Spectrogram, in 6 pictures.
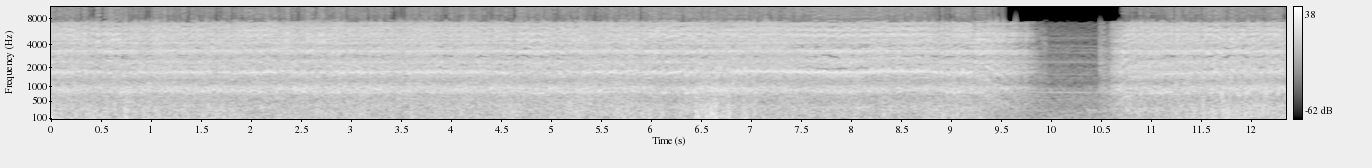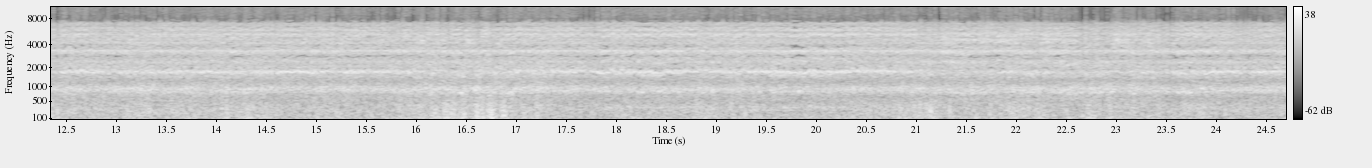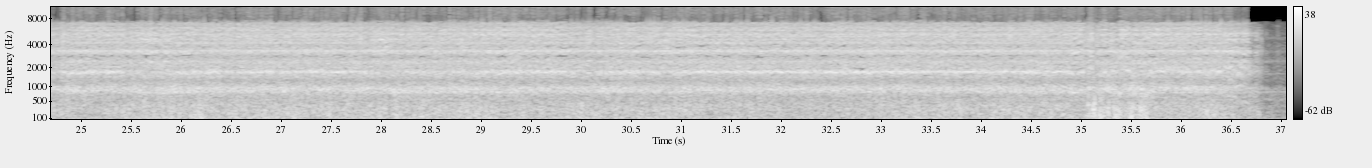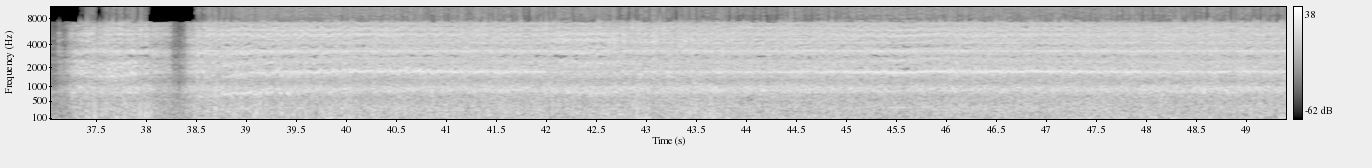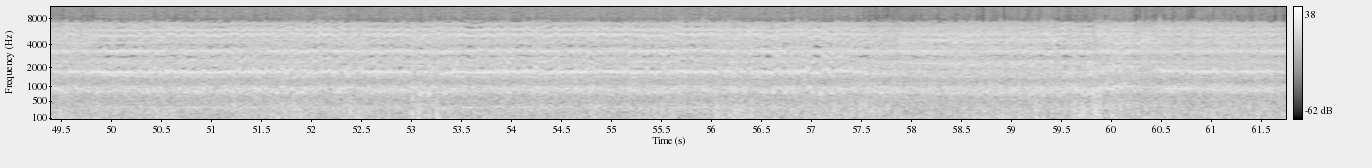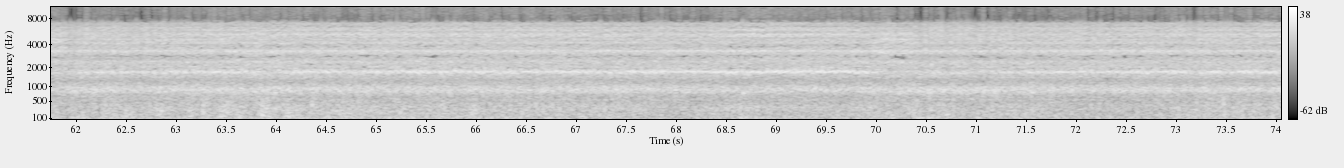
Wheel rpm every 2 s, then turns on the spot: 230, 230, 230, 230, 140, 140, 230, 230, 230, 220, 230, 230, 230, 230, 230, 230, 240, 230, 110, 160, 230, 230, 230, 230, 230, 210, 210, 210, 210, 220, 240, 230, 230, 230, 230, 230, 230.
none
